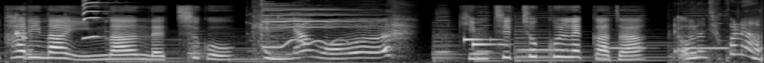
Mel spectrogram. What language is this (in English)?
Korean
